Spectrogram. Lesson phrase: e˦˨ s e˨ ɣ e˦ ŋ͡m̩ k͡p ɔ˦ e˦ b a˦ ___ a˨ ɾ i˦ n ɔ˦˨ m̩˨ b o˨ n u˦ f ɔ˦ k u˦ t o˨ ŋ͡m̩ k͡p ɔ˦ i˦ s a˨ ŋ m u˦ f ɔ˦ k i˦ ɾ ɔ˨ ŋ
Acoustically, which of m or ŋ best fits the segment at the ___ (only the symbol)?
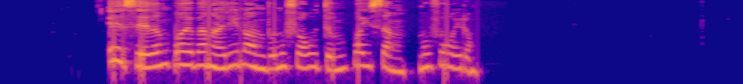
ŋ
